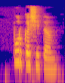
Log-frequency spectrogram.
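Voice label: "пуркӧситӧм", Komi, female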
